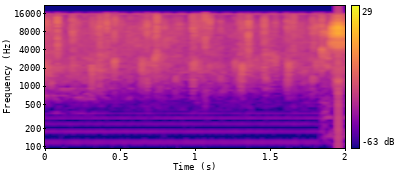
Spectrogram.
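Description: Congregation applauding in praise, many hands clapping in a steady scatter.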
